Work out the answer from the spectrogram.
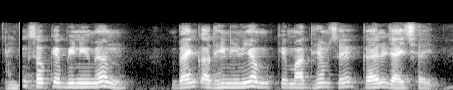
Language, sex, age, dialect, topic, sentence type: Magahi, male, 36-40, Western, banking, statement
